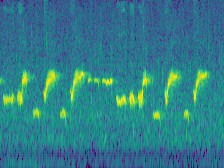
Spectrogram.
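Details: White-rumped shama (murai batu) masteran, a tutor song for non-singing birds: melodious whistled phrases, each a low note followed by a rising upslurred whistle, repeated about every second.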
